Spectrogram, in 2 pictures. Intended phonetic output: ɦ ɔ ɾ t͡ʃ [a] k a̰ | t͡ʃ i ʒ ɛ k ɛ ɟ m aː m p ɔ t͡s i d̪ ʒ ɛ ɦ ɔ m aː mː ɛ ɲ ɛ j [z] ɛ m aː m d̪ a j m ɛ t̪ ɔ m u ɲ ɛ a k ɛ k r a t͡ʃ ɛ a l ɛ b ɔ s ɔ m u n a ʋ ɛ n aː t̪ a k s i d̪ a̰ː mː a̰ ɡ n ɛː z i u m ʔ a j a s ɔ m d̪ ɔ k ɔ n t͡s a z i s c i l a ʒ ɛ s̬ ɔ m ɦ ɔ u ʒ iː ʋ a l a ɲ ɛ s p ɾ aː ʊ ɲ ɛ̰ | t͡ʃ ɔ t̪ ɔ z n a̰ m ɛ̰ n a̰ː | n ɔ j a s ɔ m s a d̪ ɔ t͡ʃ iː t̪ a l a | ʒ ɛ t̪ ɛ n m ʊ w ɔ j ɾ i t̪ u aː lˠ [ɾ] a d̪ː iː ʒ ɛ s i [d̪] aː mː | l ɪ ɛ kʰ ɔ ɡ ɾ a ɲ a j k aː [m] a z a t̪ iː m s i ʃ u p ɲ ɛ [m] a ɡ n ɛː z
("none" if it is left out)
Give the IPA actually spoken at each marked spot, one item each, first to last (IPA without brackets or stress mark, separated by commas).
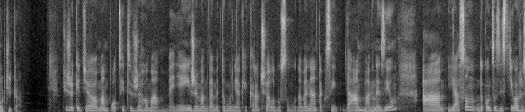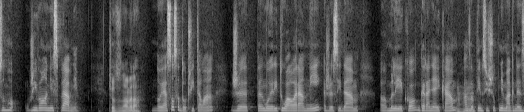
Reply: i, ʒ, ɾ, d̪, m, m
